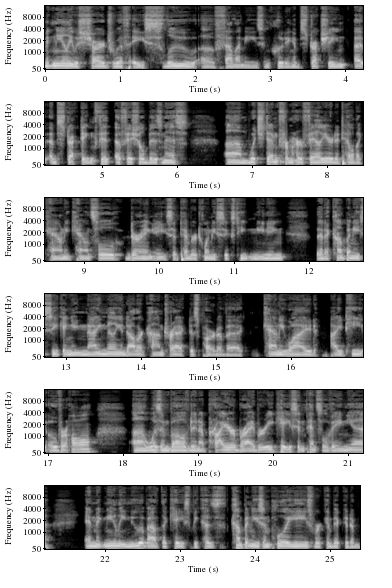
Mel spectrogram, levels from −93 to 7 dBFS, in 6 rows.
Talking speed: 160 wpm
